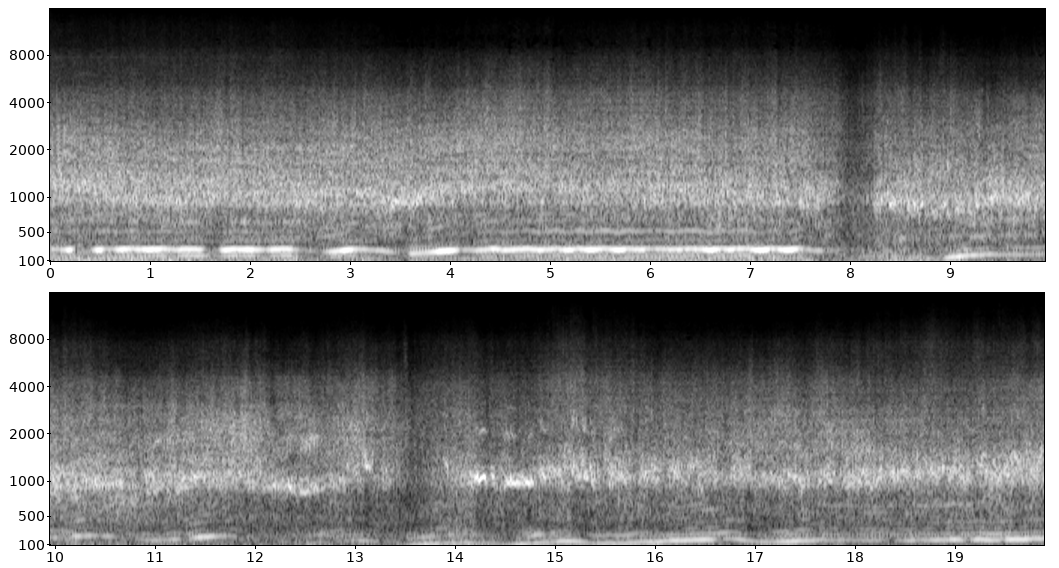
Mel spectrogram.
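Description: An inline-six BMW coupe revs hard while drifting.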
